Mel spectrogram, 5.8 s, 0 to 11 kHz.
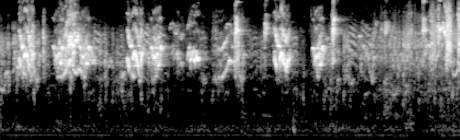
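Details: Budgerigars recorded August 14, 2024, calling in bursts of scratchy, squawky chirps roughly every half second to second, separated by short gaps, over a steady low hum.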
